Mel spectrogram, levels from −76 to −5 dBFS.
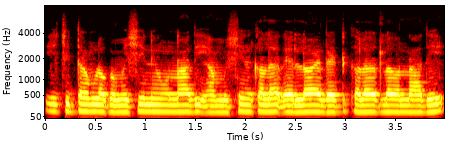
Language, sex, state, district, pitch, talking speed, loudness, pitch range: Telugu, male, Telangana, Mahabubabad, 135 Hz, 210 wpm, -15 LUFS, 130-140 Hz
